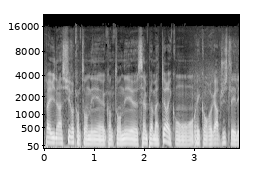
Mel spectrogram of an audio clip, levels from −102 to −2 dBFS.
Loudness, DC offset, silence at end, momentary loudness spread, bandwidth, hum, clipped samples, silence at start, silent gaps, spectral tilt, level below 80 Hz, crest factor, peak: -13 LUFS; under 0.1%; 0 s; 3 LU; 15.5 kHz; none; under 0.1%; 0 s; none; -6 dB/octave; -32 dBFS; 10 dB; -2 dBFS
